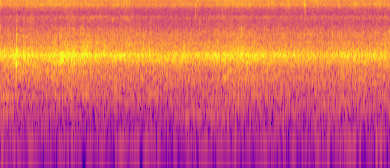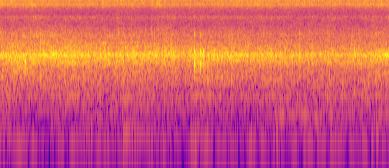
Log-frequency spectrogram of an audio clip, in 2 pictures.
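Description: Potatoes, tomatoes and onions frying in oil in a wok: a steady sizzle, with a few faint clicks of the silicone spatula against the pan as they are stirred.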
